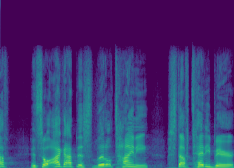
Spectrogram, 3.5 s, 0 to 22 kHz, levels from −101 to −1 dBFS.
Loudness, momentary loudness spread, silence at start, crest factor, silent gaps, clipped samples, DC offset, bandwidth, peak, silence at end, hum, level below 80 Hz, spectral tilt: -27 LUFS; 11 LU; 0 s; 18 dB; none; under 0.1%; under 0.1%; 15.5 kHz; -10 dBFS; 0 s; none; -60 dBFS; -4.5 dB/octave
